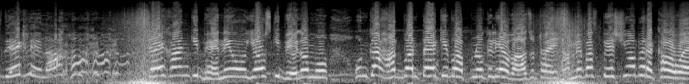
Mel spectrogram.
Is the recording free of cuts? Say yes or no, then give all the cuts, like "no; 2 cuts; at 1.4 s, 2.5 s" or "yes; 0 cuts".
no; 2 cuts; at 1.3 s, 5.6 s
